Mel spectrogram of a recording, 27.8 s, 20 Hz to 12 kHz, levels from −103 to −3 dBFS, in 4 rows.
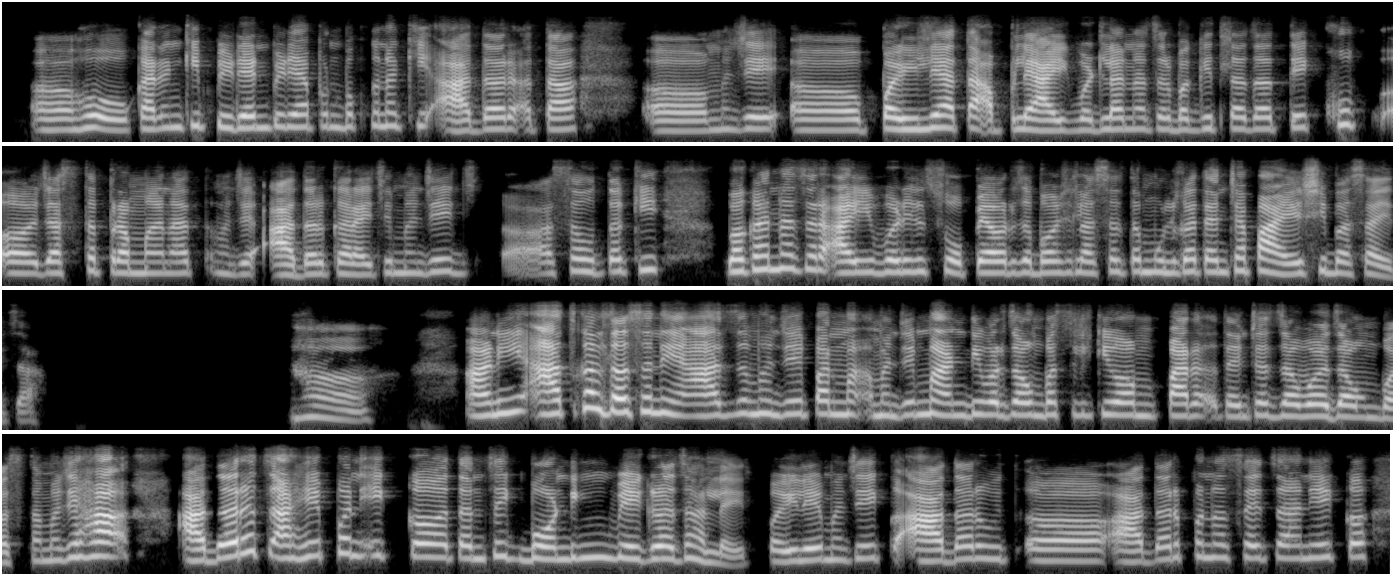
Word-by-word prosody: अ, 225 - -7 0.2
हो. 255 -4 0
कारण 260 +3 0
की 310 - 0
पिढ्यानपिढ्या 270 +1 +1
आपण 280 0 -9
बघतो 290 +2 -11
ना, 305 - -5
की 305 - -6 0.2
आदर 245 +3 -1
आता 235 0 -1 0.4
अ, 205 0 -3
म्हणजे 245 +1 -3
अ - - -6 0.4
पहिले 245 +1 +2
आता 265 -1 +3
आपल्या 230 +2 +2
आई-वडिलांना 230 +3 +1
जर 245 - -4
बघितलं 250 +1 -6
तर 245 - -1
ते 270 - -2
खूप 335 0 -9
अ, 240 0 0
जास्त 245 +3 -3
प्रमाणात 245 0 -3
म्हणजे 230 -1 -10 0.2
आदर 225 +2 -1
करायचे, 225 +1 -2
म्हणजे 245 +2 -7 0.3
असं 240 +4 -9
होतं 270 0 -4
की 310 +1 -3 0.4
बघा 310 +4 +3
ना, 335 +1 -1
जर 315 - 0
आई-वडील 260 +1 +2
सोफ्यावर 250 -1 0
जर 255 - -5
बसेल 250 0 -6
असेल 265 +2 -7
तर 275 - -5
मुलगा 260 0 -4
त्यांच्या 270 +2 -2
पायाशी 240 -1 +3
बसायचा. 195 -7 -7 1.4
हां. 210 -7 -7 0.6
आणि 305 +6 +5
आजकाल 375 +9 +7
तसं 345 +1 +6
नाही 325 -3 +1
आज 270 +2 +3
म्हणजे 305 -1 -3
पण 305 -1 0 0.2
म्हणजे 275 +1 -5
मांडीवर 290 -1 +2
जाऊन 280 -1 0
बसतील 290 -1 -7
किंवा 290 -1 0 0.2
पार 265 -1 +5
त्यांच्याजवळ 260 0 -2
जाऊन 240 -3 -3
बसतात. 220 +2 -6
म्हणजे 260 +6 -2
हा 345 - +13 0.4
आदरच 330 - +5
आहे, 300 +3 0
पण 405 -3 -2
एक 340 0 -5
त्यांचं 310 -1 +1
एक 280 - -8
बॉन्डिंग 300 +2 -1
वेगळं 285 -1 +4
झालंय. 225 - -5
पहिले 240 +3 0
म्हणजे 275 +2 -6
एक 295 - -7 0.2
आदर 280 +4 0
युक 275 -3 -15
अ, - - -4 0.5
आदर 270 +6 -4
पण 325 - -7
असायचा 300 -1 -5
आणि 295 +1 -5
एक 320 0 -4
अ, - - 0
270 Hz, 185 wpm, -23 LUFS, 245-295 Hz, 1.4 s, हा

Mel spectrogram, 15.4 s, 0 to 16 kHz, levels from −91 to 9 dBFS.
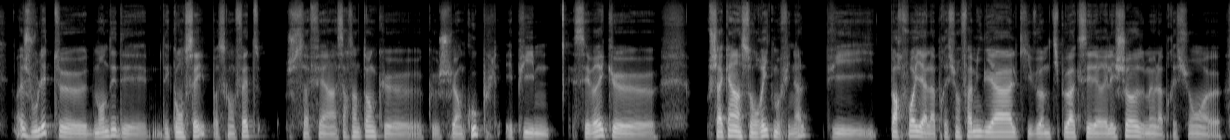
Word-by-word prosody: Ouais, 165 - -2
je 135 - 0
voulais 130 +11 +4
te 110 - 0
demander 110 +10 +1
des 85 - -5
des 100 - -9
conseils, 110 -1 +2
parce - - -10
qu'en 95 - -4
fait, 125 +5 -1 0.3
ça - - -6
fait - - -5
un 90 -1 -2
certain 105 +5 -3
temps 125 +3 +1
que 90 -6 -5
que - - -9
je - - -5
suis - - -1
en 90 - -2
couple 90 - -2
et - - -8
puis, 110 -2 -1
mmh, 90 -3 -2 0.3
c'est 105 - -2
vrai 130 +7 +5
que 95 -9 0 0.6
chacun 125 +3 +6
a - - +4
son 110 -4 +2
rythme 135 0 +3
au - - -5
final. 100 +10 -5 0.2
Puis 90 -3 -5 0.2
parfois, 130 -1 +4
il - - +5
y - - +7
a - - +5
la 95 -1 -1
pression 105 +2 -5
familiale, 115 -1 +4
qui 95 - -9
veut 100 +2 0
un 100 - 0
petit 100 0 -6
peu 115 - +3
accélérer 100 -2 +1
les 100 - +1
choses, 125 +1 +2
même 95 -1 -2
la 85 - -3
pression, 95 +2 -7
heu, - - -6
105 Hz, 210 wpm, -23 LUFS, 95-120 Hz, 0.6 s, y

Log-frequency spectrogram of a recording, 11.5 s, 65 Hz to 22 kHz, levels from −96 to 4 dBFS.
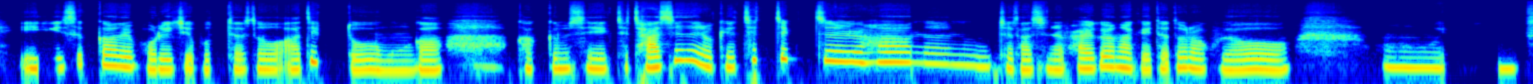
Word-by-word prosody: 이 195 0 0 0.2
습관을 225 +1 +2
버리지 180 -4 0
못해서 180 0 -3
아직도 180 - -1
뭔가 165 +1 0 0.6
가끔씩 190 0 -2
제 - - -7
자신을 325 +12 +5
이렇게 215 -5 0
채찍질하는 300 - +1
제 190 - -2
자신을 180 0 -1
발견하게 200 -1 +3
되더라고요. 180 -3 0 0.7
어 215 - -3 0.8
음 190 0 -4
195 Hz, 235 characters per minute, -32 LUFS, 180-250 Hz, 0.8 s, 자신을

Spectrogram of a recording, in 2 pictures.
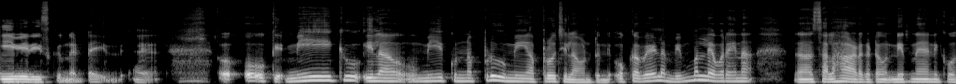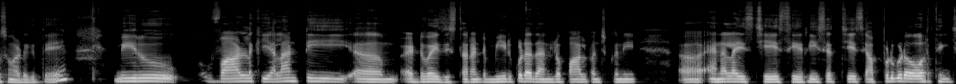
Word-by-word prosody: TV 125 0 +7
తీసుకున్నట్టు 115 -1 -2
అయింది. - - -9 0.2
అ! - - -4 0.8
ఓహ్! 480 0 +1 0.3
Okay. - - -1 0.2
మీకూ 190 +3 +4 0.2
ఇలా 155 -1 +3 0.4
మీకున్నప్పుడు 155 +3 0 0.2
మీ 140 - +1
అప్రోచ్ 135 +2 0
ఇలా 110 -1 +2
ఉంటుంది. 105 +1 -3
ఒకవేళ 150 +7 +1
మిమ్మల్ని 185 +6 +1
ఎవరైనా 145 -1 -1 0.5
ఆహ్, 115 0 +3
సలహా 130 +2 +2
అడగటం, 120 0 -1 0.2
నిర్ణయాన్ని 120 -1 +1
కోసం 115 0 -2
అడిగితే 105 0 -5 0.7
మీరు 145 +1 +3 0.7
వాళ్ళకి 140 +1 +1
ఎలాంటి 145 +1 -2 0.5
ఆహ్, 125 - +1
హ్మ్, 115 - -1 0.2
అడ్వైస్ 125 -1 +1
ఇస్తారంటే 120 +2 -3
మీరు 130 +1 0
కూడా 140 -1 +5
దాంట్లో 120 0 0
పాలుపంచుకుని, 120 0 -3 0.5
ఆహ్, - - -1
అనలైజ్ 125 -1 +1
చేసి, 120 0 +1
రీసెర్చ్ 125 0 -3
చేసి 120 0 -1
అప్పుడు 140 +5 -2
కూడా 140 -2 +5
ఓవర్ 135 0 +2
థింక్ 130 -3 -5
130 Hz, 130 wpm, -18 LUFS, 120-145 Hz, 0.8 s, TV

